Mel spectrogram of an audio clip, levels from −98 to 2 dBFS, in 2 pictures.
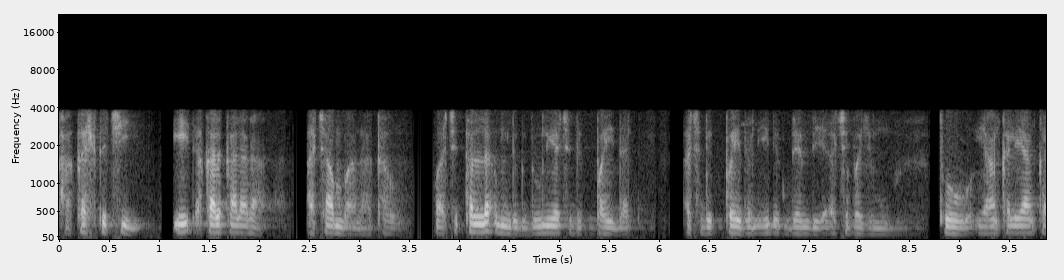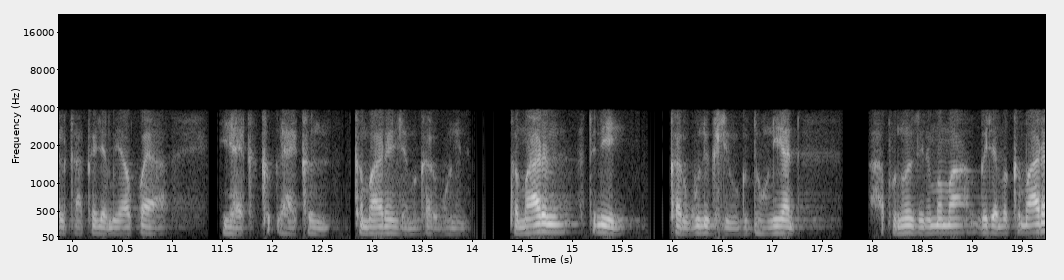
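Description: All the way through, the speech runs through a Bluetooth CVSD headset codec. It's squeezed to roughly 250 Hz to 3.5 kHz, with nothing above 3.7 kHz, which fits a 64 kb/s one-bit stream. The step-tracking damage is plainly audible, with a gritty, granular edge.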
